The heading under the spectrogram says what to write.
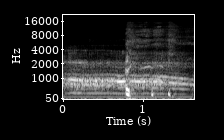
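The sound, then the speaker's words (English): A voice imitates the distorted screaming dubbed over a dying ant on the show Monster Bug Wars, a rough, strained burst of vocal noise, then a couple of shorter gravelly cries, over a steady humming background. “I think my favorite is Monster Bug Wars, not because it's inaccurate or anything, but because they put, like, distorted screaming over the insects.”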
